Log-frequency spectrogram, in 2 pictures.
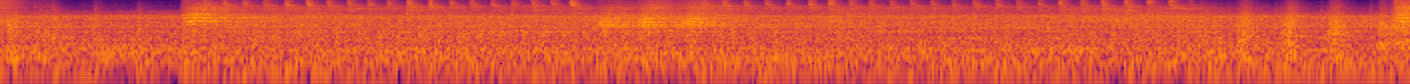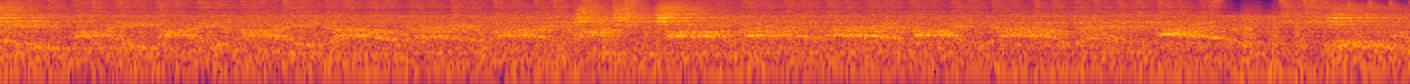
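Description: Heavy metal band playing live: distorted electric guitar over a drum kit, loud and dense throughout, with a higher wavering part joining just past halfway.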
